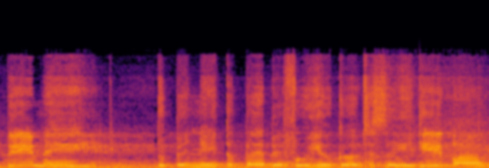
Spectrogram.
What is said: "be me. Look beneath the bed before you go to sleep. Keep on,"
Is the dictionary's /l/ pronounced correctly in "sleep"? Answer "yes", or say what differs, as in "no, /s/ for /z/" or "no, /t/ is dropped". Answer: no, /l/ is dropped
